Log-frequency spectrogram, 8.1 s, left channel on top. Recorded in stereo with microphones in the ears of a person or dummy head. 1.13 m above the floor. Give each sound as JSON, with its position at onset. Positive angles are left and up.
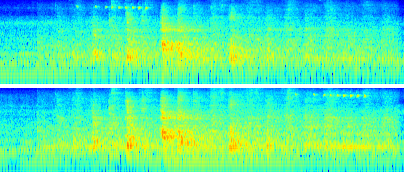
{"t": 0.7, "sound": "running footsteps", "side_deg": -60, "distance_m": 8.5}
